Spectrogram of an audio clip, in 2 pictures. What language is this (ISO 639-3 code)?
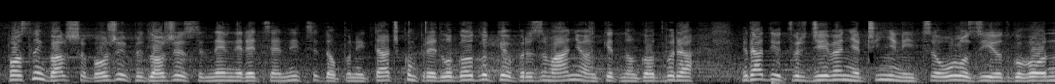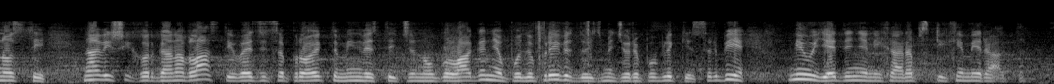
srp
